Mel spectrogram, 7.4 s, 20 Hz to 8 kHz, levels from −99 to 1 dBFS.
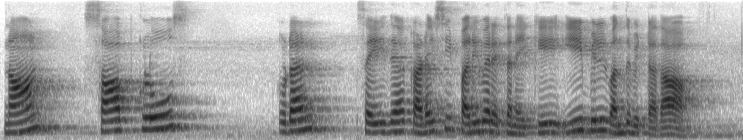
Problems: none marked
